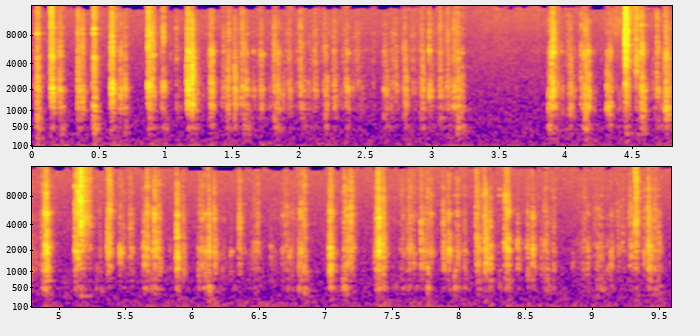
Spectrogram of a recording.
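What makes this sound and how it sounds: Fingertips of both hands type rapidly on an old beige full-size plastic computer keyboard with hollow keycaps. Its bright, hollow clicks come in quick, uneven bursts, with a short pause a little past three seconds before the typing resumes. Each tap stops almost at once, with no ring.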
